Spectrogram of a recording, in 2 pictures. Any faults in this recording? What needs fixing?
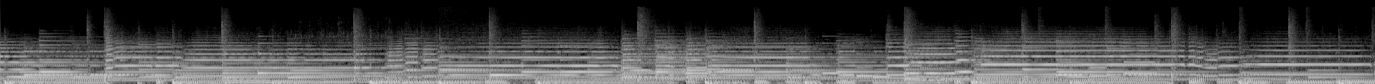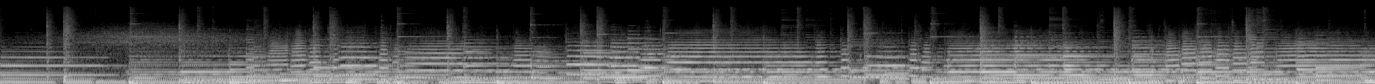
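Nothing here needs fixing, so you can leave it as it is.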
